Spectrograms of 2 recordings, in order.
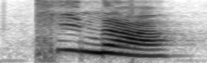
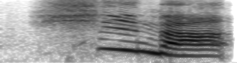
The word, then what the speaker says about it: China: que du coup vraiment c'est Kina Oda Shina China od kina et on se regardait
